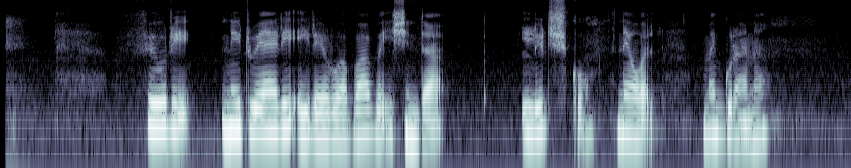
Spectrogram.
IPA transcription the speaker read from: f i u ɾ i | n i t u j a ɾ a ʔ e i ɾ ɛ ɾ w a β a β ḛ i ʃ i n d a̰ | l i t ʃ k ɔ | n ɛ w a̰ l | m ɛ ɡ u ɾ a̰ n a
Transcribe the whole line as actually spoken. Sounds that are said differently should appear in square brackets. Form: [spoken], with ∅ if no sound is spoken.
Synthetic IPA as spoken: f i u ɾ i | n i t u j a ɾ [i] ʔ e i ɾ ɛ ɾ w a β a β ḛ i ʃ i n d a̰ | l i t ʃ k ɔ | n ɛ w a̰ l | m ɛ ɡ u ɾ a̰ n a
